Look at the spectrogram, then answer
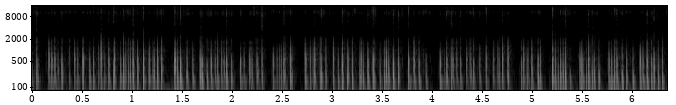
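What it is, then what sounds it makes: Round cork board. A large, round, flat, solid cork board held upright is scratched with the fingertips and short nails of both hands. The result is a dense, muffled, low-heavy rasping, with rapid scratching strokes grouped into bursts separated by brief pauses, over a faint high hiss.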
